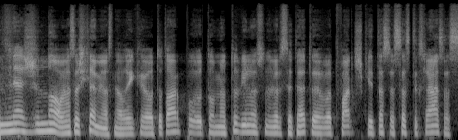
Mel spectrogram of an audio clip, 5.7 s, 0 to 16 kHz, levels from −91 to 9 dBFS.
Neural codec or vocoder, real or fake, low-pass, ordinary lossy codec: codec, 44.1 kHz, 2.6 kbps, DAC; fake; 14.4 kHz; MP3, 96 kbps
